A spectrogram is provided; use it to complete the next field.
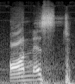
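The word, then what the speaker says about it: honest: Mister Farhan is dash ऑनेस्ट मैन. क्योंकि यहां पर आप एच को साइलेंट करते हैं और इसको आप ऑनेस्ट पढ़ते हैं.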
